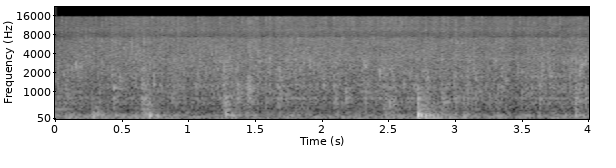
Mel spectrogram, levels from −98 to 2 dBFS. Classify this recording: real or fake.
real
